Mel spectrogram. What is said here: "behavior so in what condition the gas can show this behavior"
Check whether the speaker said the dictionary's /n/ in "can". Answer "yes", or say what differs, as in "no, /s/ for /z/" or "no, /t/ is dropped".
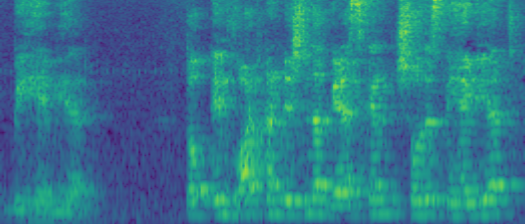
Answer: yes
